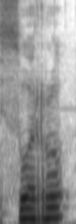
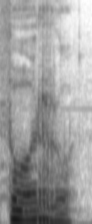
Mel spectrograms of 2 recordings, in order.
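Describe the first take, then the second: First: It begins with a hissing s sound. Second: It begins with a th sound. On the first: "comme on dirait plus euh, dans les pays, dans certains pays d'Amérique" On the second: "c'est vraiment avec le f, avec la langue entre les deux lèvres"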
